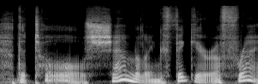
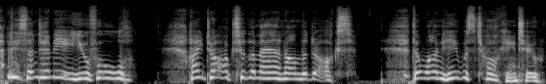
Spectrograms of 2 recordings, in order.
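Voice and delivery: high, quavering frantic voice; wife's high, quavering panic. Acted. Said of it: "Her voice was high and quavering".

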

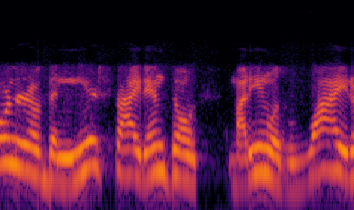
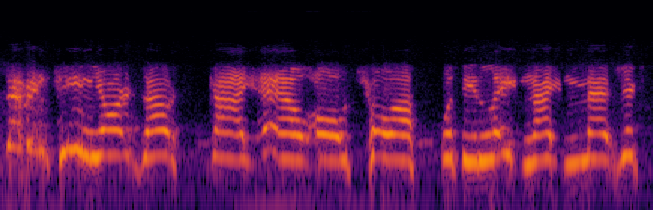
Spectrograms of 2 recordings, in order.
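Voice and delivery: thrilled; 11 semitones higher, slower than usual. Real, not acted. Announcer after the buzzer-beater.

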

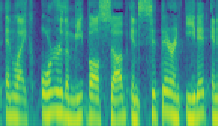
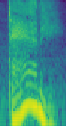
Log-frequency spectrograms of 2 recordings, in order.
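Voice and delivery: laughing, higher coaxing imitation; J D's calming high voice; 2 semitones higher, slower than usual. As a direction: gently insist he come to dinner. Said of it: "that calming, high voice".

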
